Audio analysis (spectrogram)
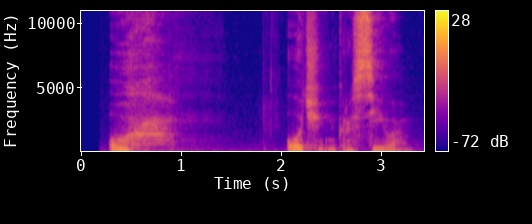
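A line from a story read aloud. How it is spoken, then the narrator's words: Sighing. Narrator (Russian): сказала она, вздохнув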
